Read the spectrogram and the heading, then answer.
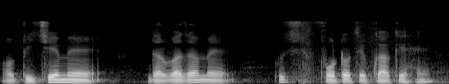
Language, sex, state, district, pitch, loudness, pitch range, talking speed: Hindi, male, Arunachal Pradesh, Papum Pare, 105 Hz, -17 LUFS, 100-110 Hz, 135 wpm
